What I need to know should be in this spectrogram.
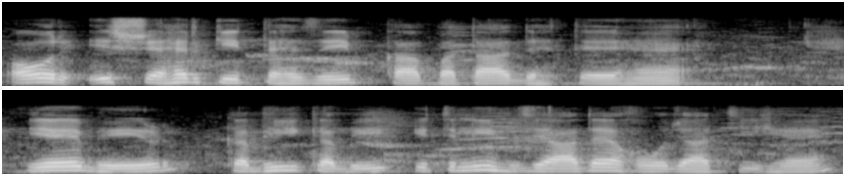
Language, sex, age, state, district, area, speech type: Urdu, male, 18-30, Delhi, Central Delhi, urban, spontaneous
